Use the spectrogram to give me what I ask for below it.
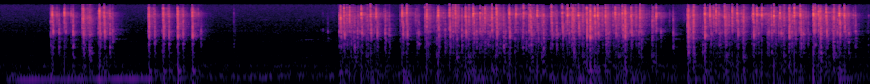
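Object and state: Mechanical keyboard with plastic keycaps.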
